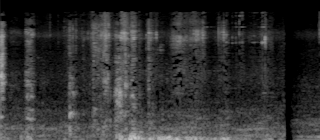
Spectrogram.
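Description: A Rottweiler fidgeting as its head and ears are rubbed, its collar tags jingling in scattered light clicks. The sound cuts off abruptly near the end.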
